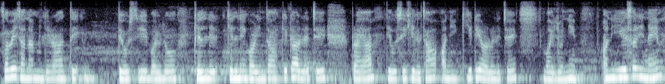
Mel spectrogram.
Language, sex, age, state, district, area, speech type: Nepali, female, 18-30, West Bengal, Jalpaiguri, rural, spontaneous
